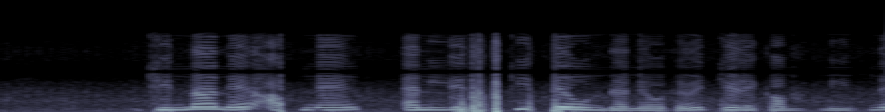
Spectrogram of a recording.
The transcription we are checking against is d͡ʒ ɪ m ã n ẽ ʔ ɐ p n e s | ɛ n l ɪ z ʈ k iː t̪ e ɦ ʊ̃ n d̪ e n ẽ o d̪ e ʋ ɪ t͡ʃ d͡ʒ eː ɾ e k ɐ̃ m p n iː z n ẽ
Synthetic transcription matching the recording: d͡ʒ ɪ n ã n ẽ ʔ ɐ p n e | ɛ n l ɪ s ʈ k iː t̪ e ɦ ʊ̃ n d̪ e n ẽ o d̪ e ʋ ɪ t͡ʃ d͡ʒ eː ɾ e k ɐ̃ m p n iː z n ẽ

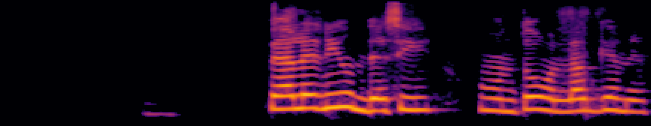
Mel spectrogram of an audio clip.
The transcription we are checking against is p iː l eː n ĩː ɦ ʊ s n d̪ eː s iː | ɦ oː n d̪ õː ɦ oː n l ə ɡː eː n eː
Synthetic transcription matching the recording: p ɛː l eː n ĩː ɦ ʊ n d̪ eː s iː | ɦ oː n t̪ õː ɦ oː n l ə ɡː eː n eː

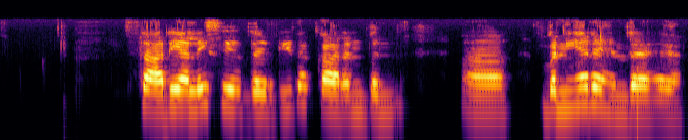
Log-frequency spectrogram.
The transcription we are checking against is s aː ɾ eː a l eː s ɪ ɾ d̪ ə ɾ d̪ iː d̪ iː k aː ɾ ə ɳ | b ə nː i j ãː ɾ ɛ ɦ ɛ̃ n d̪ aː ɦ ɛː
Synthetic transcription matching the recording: s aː ɾ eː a l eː s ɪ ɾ d̪ ə ɾ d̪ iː d̪ aː k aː ɾ ə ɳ | b ə n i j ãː ɾ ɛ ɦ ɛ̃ n d̪ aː ɦ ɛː

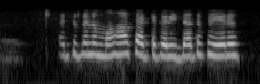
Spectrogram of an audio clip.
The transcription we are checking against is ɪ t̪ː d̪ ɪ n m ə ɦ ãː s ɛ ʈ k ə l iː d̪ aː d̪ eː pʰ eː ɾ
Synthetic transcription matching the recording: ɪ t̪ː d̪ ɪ n m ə ɦ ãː s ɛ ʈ k ə ɾ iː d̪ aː t̪ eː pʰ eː ɾ

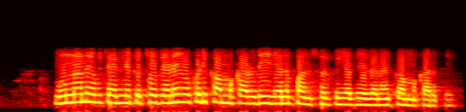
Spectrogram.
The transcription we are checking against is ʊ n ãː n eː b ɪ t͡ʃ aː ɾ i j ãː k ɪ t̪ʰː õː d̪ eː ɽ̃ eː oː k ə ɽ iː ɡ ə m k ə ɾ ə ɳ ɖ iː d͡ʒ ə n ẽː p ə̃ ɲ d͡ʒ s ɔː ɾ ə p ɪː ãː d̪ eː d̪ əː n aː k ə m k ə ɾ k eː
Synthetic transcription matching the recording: ʊ n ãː n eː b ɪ t͡ʃ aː ɾ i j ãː k ɪ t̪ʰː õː d̪ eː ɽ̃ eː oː k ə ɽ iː k ə m k ə ɾ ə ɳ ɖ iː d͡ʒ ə n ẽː p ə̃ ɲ d͡ʒ s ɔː ɾ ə p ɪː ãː d̪ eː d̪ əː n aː k ə m k ə ɾ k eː

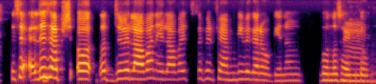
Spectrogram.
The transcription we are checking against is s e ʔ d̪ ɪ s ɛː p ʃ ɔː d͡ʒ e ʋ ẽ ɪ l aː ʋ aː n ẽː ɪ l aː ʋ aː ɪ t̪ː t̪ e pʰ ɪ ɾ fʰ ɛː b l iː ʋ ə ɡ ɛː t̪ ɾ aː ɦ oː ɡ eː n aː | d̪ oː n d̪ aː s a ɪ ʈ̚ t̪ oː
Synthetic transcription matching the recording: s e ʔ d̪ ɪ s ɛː p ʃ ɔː d͡ʒ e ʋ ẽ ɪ l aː ʋ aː n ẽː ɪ l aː ʋ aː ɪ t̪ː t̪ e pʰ ɪ ɾ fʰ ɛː m l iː ʋ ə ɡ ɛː ɾ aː ɦ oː ɡ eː n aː | d̪ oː n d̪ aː s a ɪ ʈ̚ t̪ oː

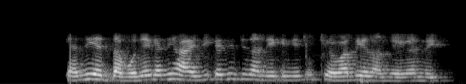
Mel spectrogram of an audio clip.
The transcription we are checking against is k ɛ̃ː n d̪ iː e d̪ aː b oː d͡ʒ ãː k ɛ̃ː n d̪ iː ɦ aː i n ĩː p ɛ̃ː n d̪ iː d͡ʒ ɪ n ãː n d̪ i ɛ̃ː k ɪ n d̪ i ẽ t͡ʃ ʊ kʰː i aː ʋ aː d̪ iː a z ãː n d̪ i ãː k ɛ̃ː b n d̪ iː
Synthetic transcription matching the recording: k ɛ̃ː n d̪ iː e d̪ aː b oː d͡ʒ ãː k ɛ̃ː n d̪ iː ɦ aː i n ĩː k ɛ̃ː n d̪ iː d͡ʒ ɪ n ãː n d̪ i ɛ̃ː k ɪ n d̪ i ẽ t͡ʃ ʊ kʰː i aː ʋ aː d̪ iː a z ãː n d̪ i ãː k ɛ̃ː n d̪ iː

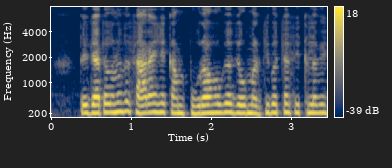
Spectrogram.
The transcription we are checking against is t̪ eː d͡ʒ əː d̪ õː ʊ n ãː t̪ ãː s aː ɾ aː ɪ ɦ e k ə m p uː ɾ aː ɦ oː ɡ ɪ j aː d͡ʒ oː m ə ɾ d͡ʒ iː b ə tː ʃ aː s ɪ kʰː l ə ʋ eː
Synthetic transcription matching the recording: t̪ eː d͡ʒ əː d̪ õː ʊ n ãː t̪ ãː s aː ɾ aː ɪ ɦ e k ə m p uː ɾ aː ɦ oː ɡ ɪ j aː d͡ʒ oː m ə ɾ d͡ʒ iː b ə tː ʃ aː s ɪ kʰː l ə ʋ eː

